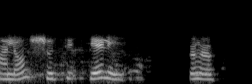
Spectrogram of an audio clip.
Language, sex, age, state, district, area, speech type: Kannada, female, 30-45, Karnataka, Mandya, rural, conversation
